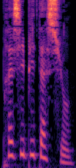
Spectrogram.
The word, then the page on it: précipitation: francais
